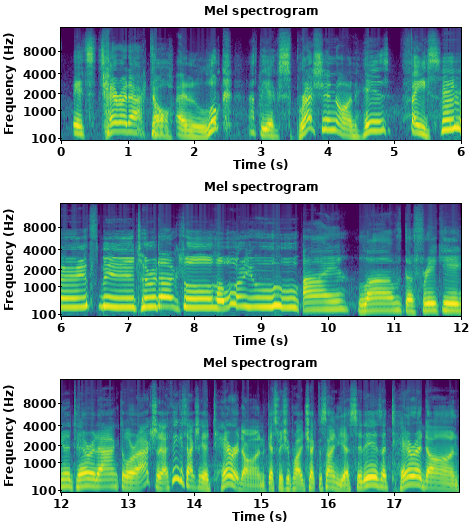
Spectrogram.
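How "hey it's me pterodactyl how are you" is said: very high, slow put-on voice, "you" drawn out. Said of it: "that voice in my head partially comes from Pee Wee Herman".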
